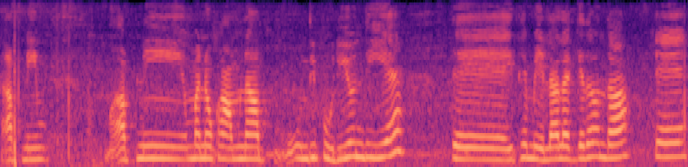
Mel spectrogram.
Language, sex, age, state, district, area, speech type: Dogri, female, 30-45, Jammu and Kashmir, Reasi, rural, spontaneous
